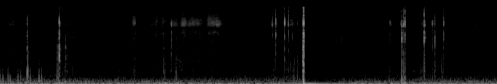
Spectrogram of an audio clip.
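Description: Handling noise: scattered sharp clicks and taps, the loudest about three seconds in, over a steady low rumble.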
